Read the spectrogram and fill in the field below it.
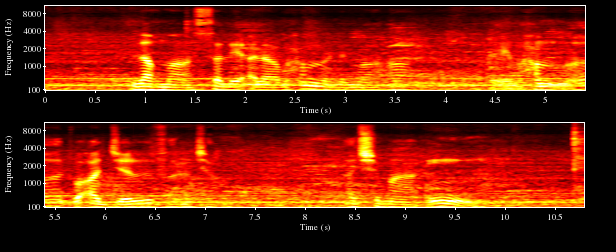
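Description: A man recites prayers aloud in an echoing hall.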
